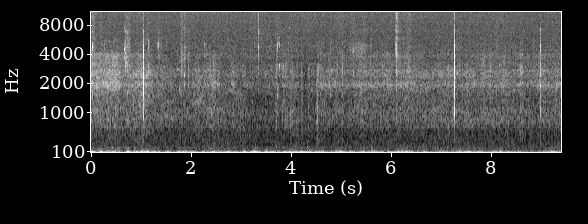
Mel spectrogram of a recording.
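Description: A bicycle rattles sharply over bumps on a trail.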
